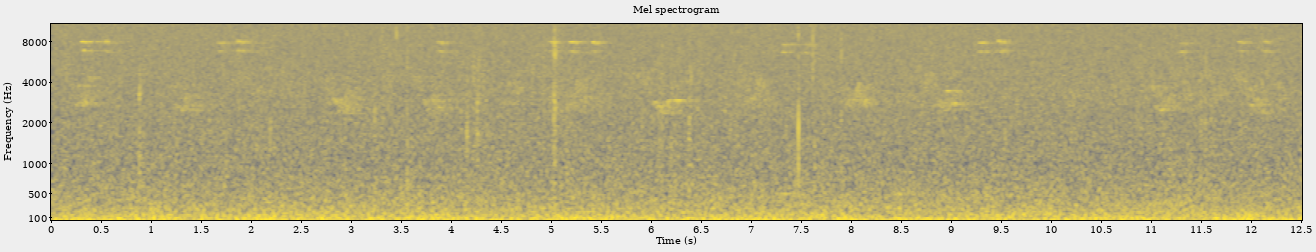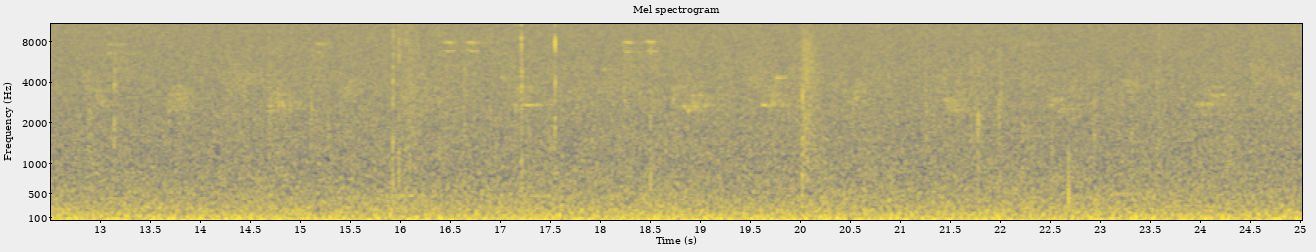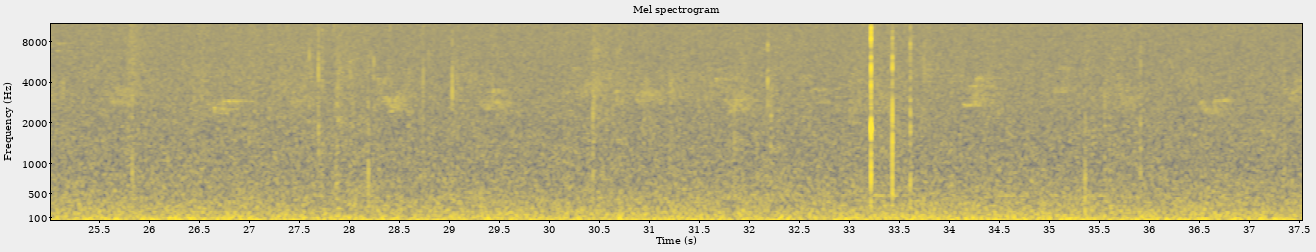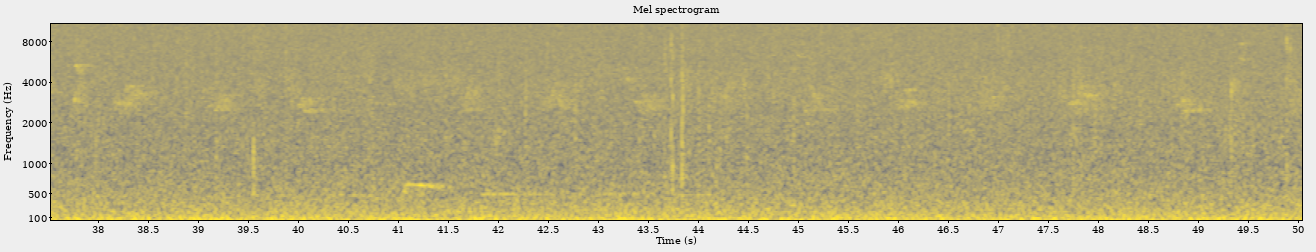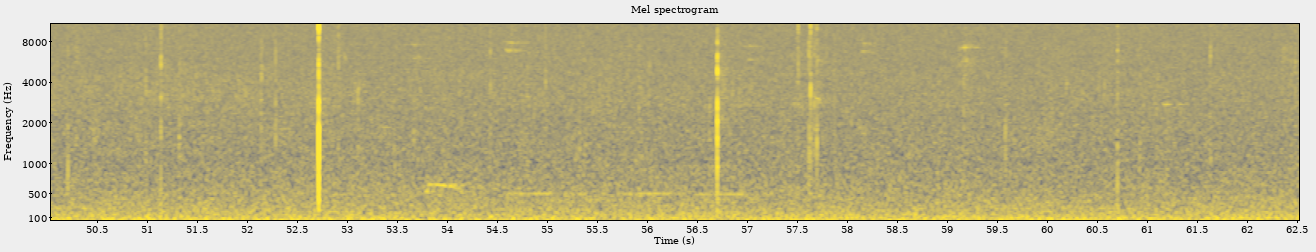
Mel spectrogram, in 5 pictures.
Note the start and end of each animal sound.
[0.00, 18.62] American Robin (Turdus migratorius)
[0.00, 41.92] Red-eyed Vireo (Vireo olivaceus)
[41.01, 43.49] Mourning Dove (Zenaida macroura)
[42.39, 49.09] Red-eyed Vireo (Vireo olivaceus)
[49.33, 62.53] American Robin (Turdus migratorius)
[53.12, 57.18] Mourning Dove (Zenaida macroura)

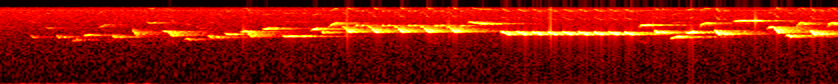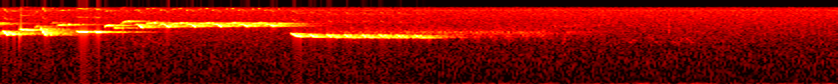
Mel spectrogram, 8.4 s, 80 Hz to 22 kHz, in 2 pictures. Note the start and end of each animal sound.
[0.00, 7.15] Winter Wren (Troglodytes hiemalis)
[5.69, 7.10] Dark-eyed Junco (Junco hyemalis)

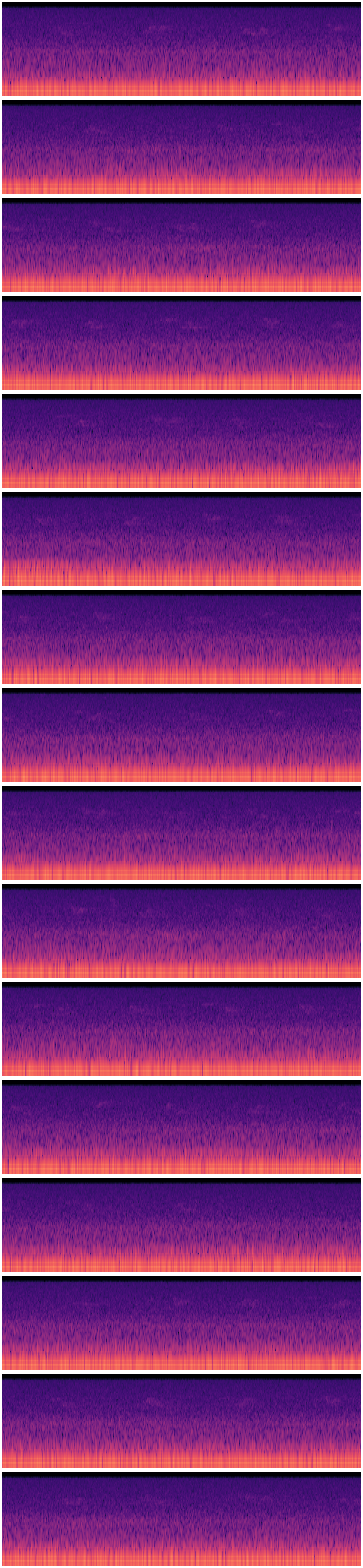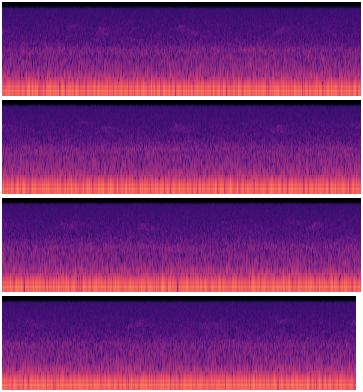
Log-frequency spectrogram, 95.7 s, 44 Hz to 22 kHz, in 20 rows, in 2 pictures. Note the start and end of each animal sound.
[0.63, 58.99] Red-eyed Vireo (Vireo olivaceus)
[0.78, 1.25] Black-throated Green Warbler (Setophaga virens)
[59.61, 95.67] Red-eyed Vireo (Vireo olivaceus)

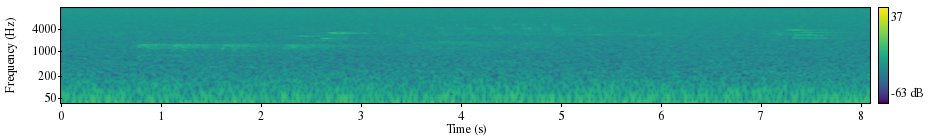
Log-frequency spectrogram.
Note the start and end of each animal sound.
[0.73, 2.78] American Crow (Corvus brachyrhynchos)
[2.23, 3.14] Wood Thrush (Hylocichla mustelina)
[3.41, 5.19] Ovenbird (Seiurus aurocapilla)
[3.51, 4.98] American Crow (Corvus brachyrhynchos)
[6.88, 8.09] Wood Thrush (Hylocichla mustelina)

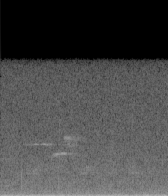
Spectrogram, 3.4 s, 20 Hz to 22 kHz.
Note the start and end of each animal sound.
[0.35, 1.63] Black-throated Green Warbler (Setophaga virens)
[0.40, 3.38] Red-eyed Vireo (Vireo olivaceus)

